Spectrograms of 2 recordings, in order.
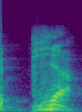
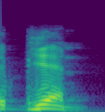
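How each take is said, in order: First: BIEN as French "byan", nasal vowel at the end; French pronunciation. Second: BIEN as "byen", every letter sounded; Spanish pronunciation. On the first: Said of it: "in French you pronounce it". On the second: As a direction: say BIEN with a clear E and final N. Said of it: "you pronounce what you see". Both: Shown as a demonstration.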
